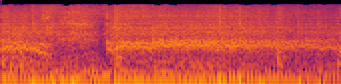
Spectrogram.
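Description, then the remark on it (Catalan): A loud, sustained human scream, let out to release built-up tension, holds a strained, rough pitch for over two seconds, harsh and raw with little break, then tapers slightly near the end. “Com vos sentiu després d'aquest crit diabòlic?”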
